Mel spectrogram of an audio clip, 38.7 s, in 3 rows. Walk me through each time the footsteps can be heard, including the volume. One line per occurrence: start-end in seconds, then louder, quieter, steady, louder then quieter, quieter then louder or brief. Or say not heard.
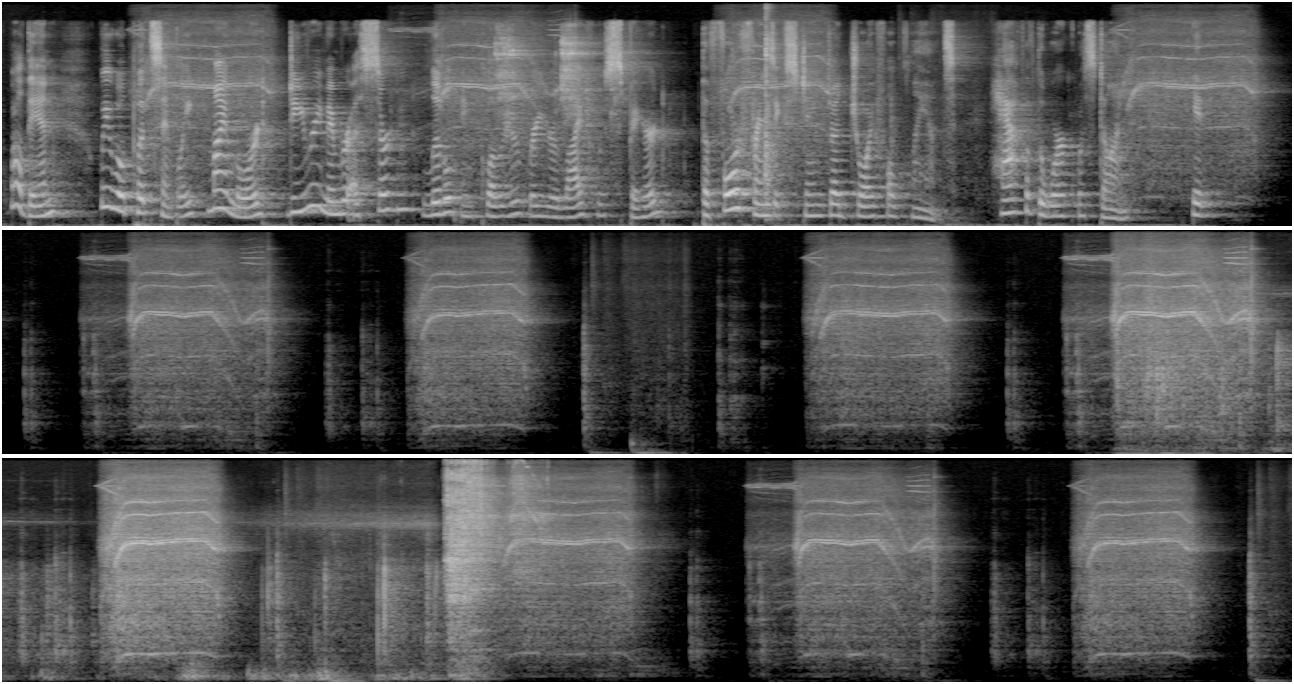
24.0-30.1 quieter then louder.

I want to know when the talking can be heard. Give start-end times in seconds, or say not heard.
0.1-12.1.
